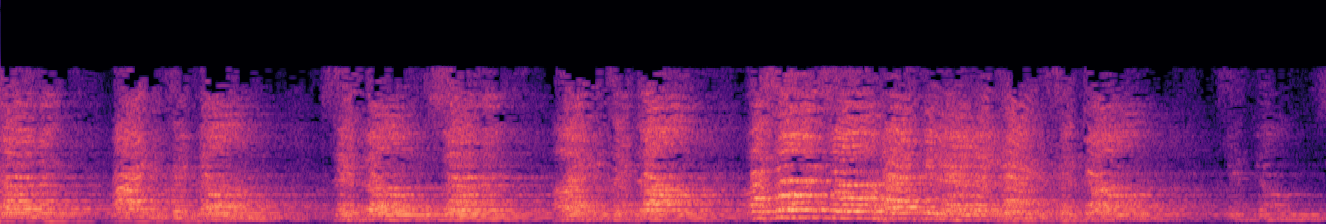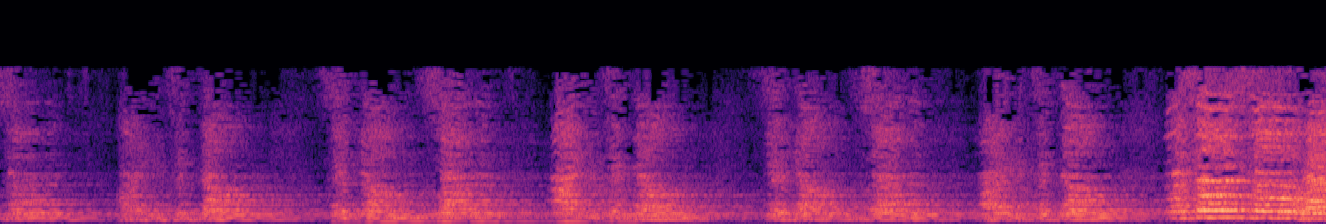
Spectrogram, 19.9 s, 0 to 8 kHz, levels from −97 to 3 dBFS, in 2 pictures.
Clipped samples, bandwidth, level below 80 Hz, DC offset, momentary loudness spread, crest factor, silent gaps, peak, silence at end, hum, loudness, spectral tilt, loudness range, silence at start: under 0.1%; 5.8 kHz; -70 dBFS; under 0.1%; 19 LU; 20 dB; none; -2 dBFS; 0 s; none; -23 LUFS; -9 dB/octave; 13 LU; 0 s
